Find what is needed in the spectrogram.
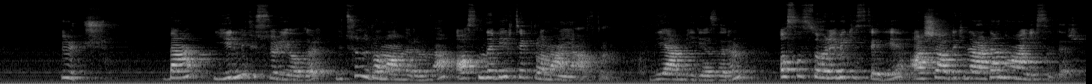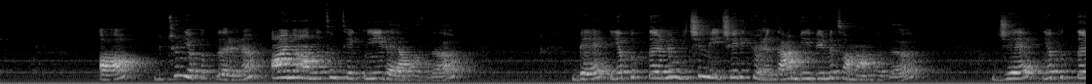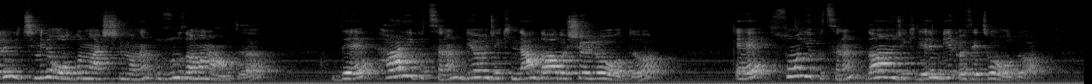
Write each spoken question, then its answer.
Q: Ben 20 küsur yıldır bütün romanlarımla aslında bir tek roman yazdım diyen bir yazarın asıl söylemek istediği aşağıdakilerden hangisidir?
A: Doğru yanıt B.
